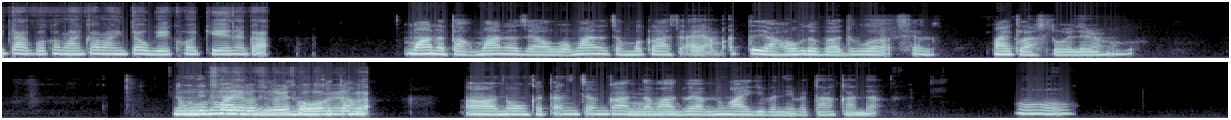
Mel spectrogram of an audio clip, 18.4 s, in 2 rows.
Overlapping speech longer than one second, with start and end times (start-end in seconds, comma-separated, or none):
10.6-11.9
